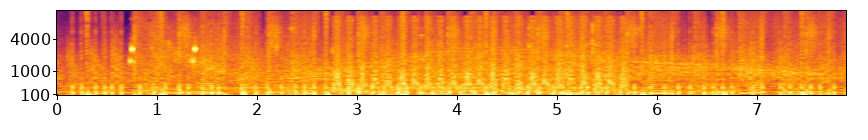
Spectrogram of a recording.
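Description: Video-game gunfire crackles in steady rapid bursts with regular heavier thumps spaced about half a second apart, under a dense layer of game noise and no talk.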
